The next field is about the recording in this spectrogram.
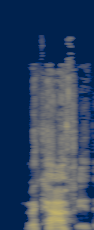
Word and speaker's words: McAfee: Oh, I'm going to say it wrong. Geez, and I interviewed her. Uh, Mac- McAfee. McAfee. There we go.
